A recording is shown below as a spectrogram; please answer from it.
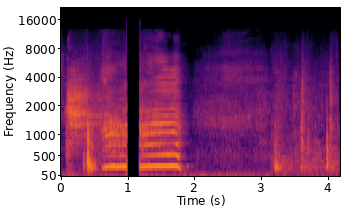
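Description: A long, drawn-out shout from a person on one held note, broken by a brief dropout about a second in, which stops about two seconds in.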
